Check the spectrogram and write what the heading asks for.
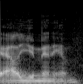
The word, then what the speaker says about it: aluminum: just a nicely done tribute it's got the aluminum heads or as the British say aluminium uhhuh and uh the 12volt rear and it's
